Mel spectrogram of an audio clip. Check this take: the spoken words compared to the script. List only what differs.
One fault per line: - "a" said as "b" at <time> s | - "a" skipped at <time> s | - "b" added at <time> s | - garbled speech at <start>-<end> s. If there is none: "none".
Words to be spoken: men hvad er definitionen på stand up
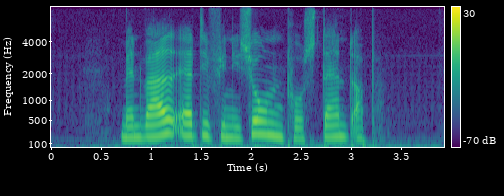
none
